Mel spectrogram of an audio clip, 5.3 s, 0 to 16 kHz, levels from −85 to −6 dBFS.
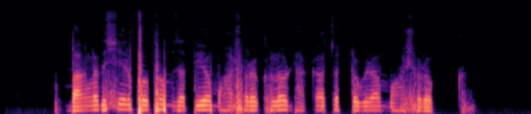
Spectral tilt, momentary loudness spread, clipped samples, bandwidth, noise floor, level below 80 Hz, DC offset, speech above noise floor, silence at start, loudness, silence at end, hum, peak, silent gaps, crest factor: -9.5 dB/octave; 10 LU; under 0.1%; 10.5 kHz; -73 dBFS; -40 dBFS; under 0.1%; 48 dB; 0.55 s; -25 LUFS; 0.6 s; none; 0 dBFS; none; 26 dB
